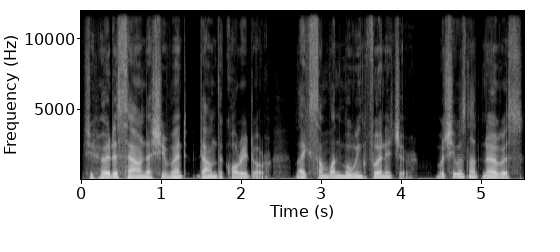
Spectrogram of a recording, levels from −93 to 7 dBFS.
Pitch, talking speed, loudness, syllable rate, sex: 120 Hz, 215 wpm, -19 LUFS, 5.7 syllables/s, male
